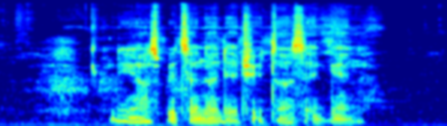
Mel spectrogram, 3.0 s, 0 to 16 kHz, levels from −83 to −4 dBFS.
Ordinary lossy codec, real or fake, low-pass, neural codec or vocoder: MP3, 96 kbps; real; 14.4 kHz; none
